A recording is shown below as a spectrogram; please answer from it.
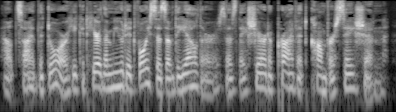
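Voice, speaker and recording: A woman reading an audiobook in a measured, dramatic narration. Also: sits low, husky, dry recording, clean studio sound. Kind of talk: scripted narration.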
